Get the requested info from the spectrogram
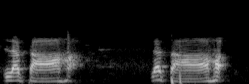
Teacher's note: আমরা যদি তাড়াতাড়ি বলি, তো লতা হা ওটা দীর্ঘ হয় না, ওটা কেবলই শুধু বিসর্গটাই রয়ে যায়।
